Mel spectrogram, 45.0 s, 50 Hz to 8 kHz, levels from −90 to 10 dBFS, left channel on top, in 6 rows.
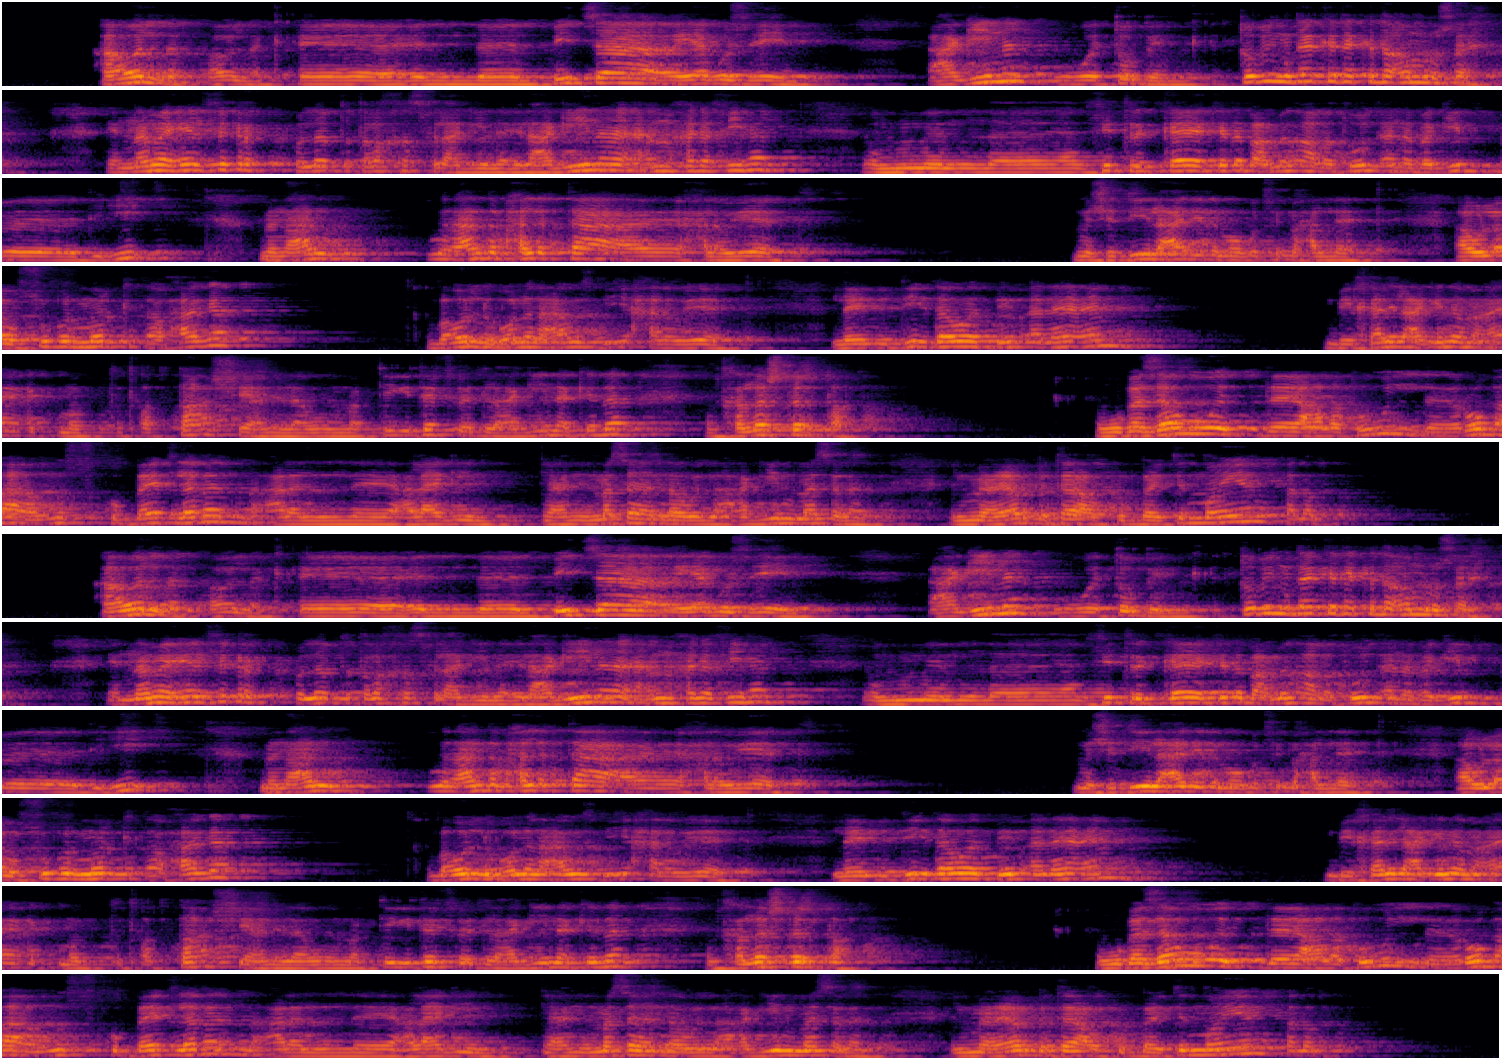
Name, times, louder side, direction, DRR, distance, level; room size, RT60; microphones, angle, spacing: voice 1, 0.5-4.0 4.6-7.4 7.7-15.8 16.0-16.8 17.1-18.9 20.4-21.8 22.1-23.7 24.6-26.1 26.6-28.2 29.1-34.3 35.5-44.1, right 1 dB, 75° left, 2 dB, 3.1 m, -23 dB
29.5 x 16.0 x 6.6 m, 0.77 s
head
